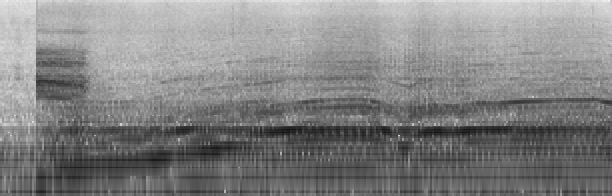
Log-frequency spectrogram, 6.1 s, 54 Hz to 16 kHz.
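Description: A supercharged Hellcat V8 swapped into a 750-plus horsepower Jeep Gladiator Recon accelerates hard, its loud engine roar and supercharger whine climbing steadily in pitch for several seconds, close and dominant with no talk.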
